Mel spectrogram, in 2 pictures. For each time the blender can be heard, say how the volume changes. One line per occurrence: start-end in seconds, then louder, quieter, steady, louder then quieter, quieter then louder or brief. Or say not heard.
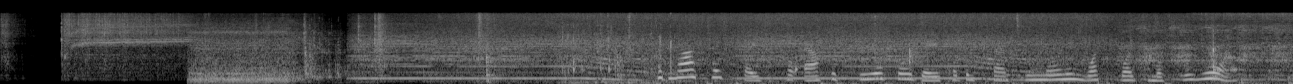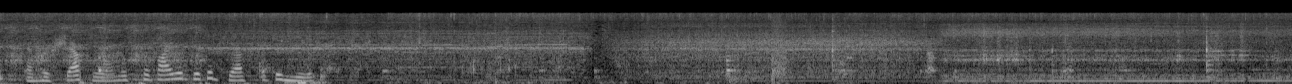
0.0-25.8 steady.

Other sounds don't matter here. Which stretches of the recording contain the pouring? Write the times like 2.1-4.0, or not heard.
5.5-6.9, 17.5-18.6.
